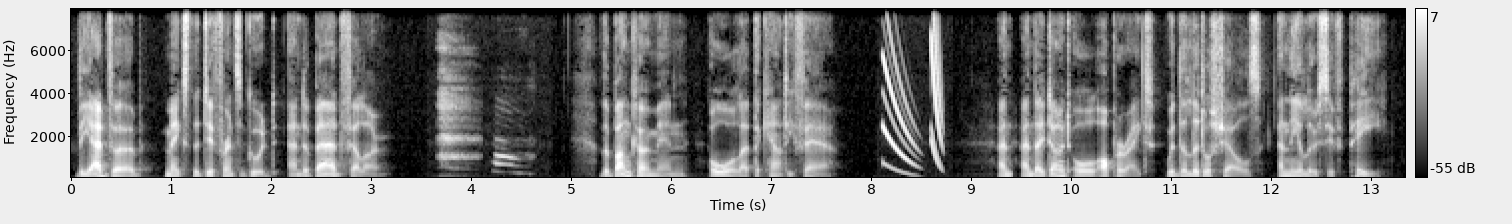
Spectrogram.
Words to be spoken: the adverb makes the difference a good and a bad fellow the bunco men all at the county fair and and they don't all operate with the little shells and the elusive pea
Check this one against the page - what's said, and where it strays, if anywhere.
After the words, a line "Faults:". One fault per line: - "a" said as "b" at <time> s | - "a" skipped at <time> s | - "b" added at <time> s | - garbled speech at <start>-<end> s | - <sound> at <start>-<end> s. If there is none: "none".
the adverb makes the difference a good and a bad fellow the bunco men all at the county fair and and they don't all operate with the little shells and the elusive pea
Faults:
- laugh at 3.6-4.7 s
- chirp at 8.1-8.7 s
